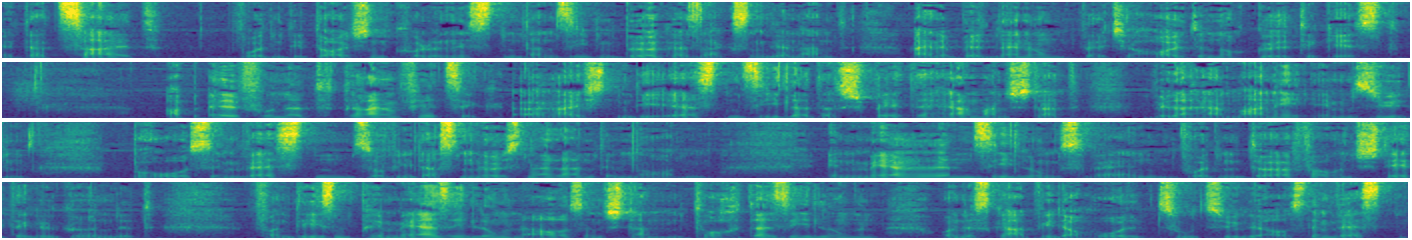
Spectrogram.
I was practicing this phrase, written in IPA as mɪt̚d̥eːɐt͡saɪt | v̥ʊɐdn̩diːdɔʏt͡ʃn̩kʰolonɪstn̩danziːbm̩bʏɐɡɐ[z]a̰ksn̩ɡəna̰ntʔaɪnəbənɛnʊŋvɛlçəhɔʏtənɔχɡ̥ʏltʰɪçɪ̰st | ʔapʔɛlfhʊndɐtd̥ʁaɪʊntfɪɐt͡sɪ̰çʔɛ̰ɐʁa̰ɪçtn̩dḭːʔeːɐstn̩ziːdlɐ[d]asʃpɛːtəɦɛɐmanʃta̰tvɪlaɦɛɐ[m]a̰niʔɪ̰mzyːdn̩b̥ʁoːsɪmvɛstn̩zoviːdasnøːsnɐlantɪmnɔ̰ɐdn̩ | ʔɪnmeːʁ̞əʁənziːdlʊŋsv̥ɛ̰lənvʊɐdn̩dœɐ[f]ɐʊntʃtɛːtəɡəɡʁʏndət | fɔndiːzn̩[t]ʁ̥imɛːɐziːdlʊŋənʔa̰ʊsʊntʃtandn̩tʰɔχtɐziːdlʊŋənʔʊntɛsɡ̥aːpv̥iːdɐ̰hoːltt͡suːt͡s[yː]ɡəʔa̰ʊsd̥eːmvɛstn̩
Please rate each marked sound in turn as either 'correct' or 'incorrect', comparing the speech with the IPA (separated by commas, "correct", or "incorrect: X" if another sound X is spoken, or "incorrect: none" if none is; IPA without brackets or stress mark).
correct, correct, correct, correct, incorrect: p, correct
